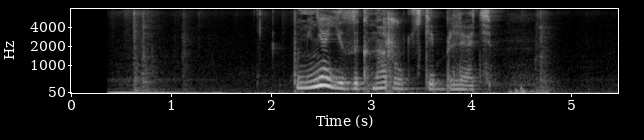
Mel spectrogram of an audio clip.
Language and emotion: Russian, angry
